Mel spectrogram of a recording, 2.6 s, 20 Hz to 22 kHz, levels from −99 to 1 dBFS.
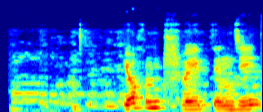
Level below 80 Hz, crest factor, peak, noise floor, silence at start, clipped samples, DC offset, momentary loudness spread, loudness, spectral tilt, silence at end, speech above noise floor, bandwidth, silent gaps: -62 dBFS; 16 dB; 0 dBFS; -35 dBFS; 0.1 s; under 0.1%; under 0.1%; 21 LU; -15 LUFS; -6.5 dB/octave; 0 s; 20 dB; 9.6 kHz; none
